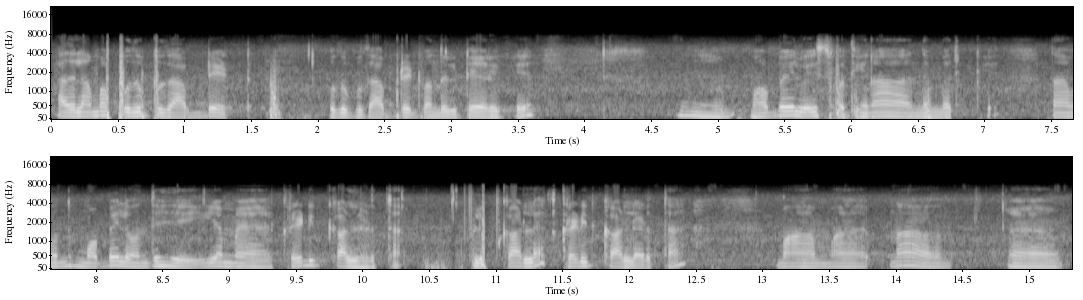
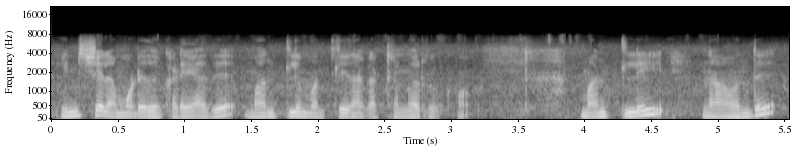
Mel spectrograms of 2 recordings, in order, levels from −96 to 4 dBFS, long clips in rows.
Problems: constant background noise, background conversations at intervals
